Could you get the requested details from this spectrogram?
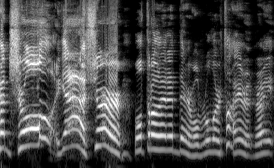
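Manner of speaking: very loud, very high-pitched yelling. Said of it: "I'm yelling at you guys".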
